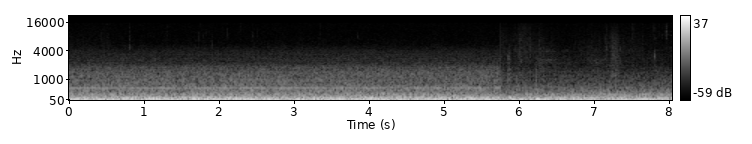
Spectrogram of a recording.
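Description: Car driving along a highway, heard from inside the cabin: a steady low rumble of engine and tyre road noise, with a faint steady whine that stops about six seconds in.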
